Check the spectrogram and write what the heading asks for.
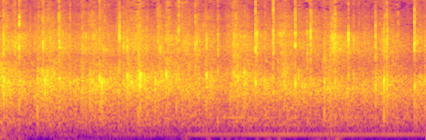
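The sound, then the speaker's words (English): A church audience claps together in praise of God, a dense, steady wash of applause that holds at an even loudness throughout, with a low sustained hum underneath and no voices. “Would you give God a hand clap of praise right where you're at?”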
